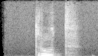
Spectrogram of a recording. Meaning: 1. work, labor/labour 2. effort, pains 3. work (of literature or scholarly publication) 4. shop, handicrafts (a school class teaching basic vocational skills and working with one's hands)
- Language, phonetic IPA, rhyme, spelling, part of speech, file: Russian, [trut], -ut, труд, noun, Ru-труд.ogg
